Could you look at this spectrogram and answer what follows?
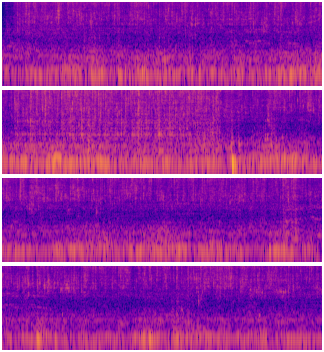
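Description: Running tap water flows steadily and close by as a mayamaya (bighead) fish is cleaned at a sink, the stream swelling louder in the middle before settling back to a constant wash.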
